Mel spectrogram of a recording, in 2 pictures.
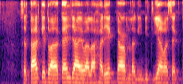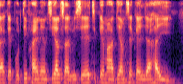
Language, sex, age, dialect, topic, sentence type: Magahi, male, 25-30, Central/Standard, banking, statement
